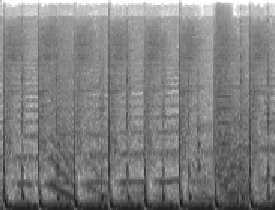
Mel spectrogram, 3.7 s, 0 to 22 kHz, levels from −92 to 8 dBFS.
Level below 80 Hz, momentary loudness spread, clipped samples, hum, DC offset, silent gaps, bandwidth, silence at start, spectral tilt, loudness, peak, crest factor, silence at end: -10 dBFS; 2 LU; 0.5%; none; under 0.1%; none; 18.5 kHz; 0 s; -5 dB/octave; -11 LUFS; 0 dBFS; 8 dB; 0 s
